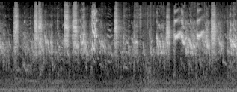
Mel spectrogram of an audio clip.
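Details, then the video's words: A caged budgerigar breeding pair produces quick, high chirps and rolling warbled twitters in a near-continuous stream, with notes packed several per second over a steady low hum. "Adorable Budgies Chirping Sounds"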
